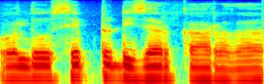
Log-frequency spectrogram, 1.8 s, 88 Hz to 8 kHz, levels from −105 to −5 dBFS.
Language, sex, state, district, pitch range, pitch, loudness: Kannada, male, Karnataka, Bidar, 110-120 Hz, 115 Hz, -15 LUFS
